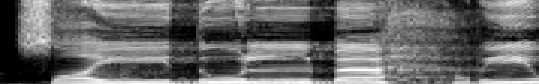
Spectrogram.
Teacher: ra dibunyikan dengan tipis, lidah rileks, pangkal lidah tidak perlu naik ya, ringan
